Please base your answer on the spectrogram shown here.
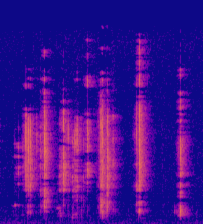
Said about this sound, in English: Do you cut the pack? I think you got to cut it. I think you got to cut it.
